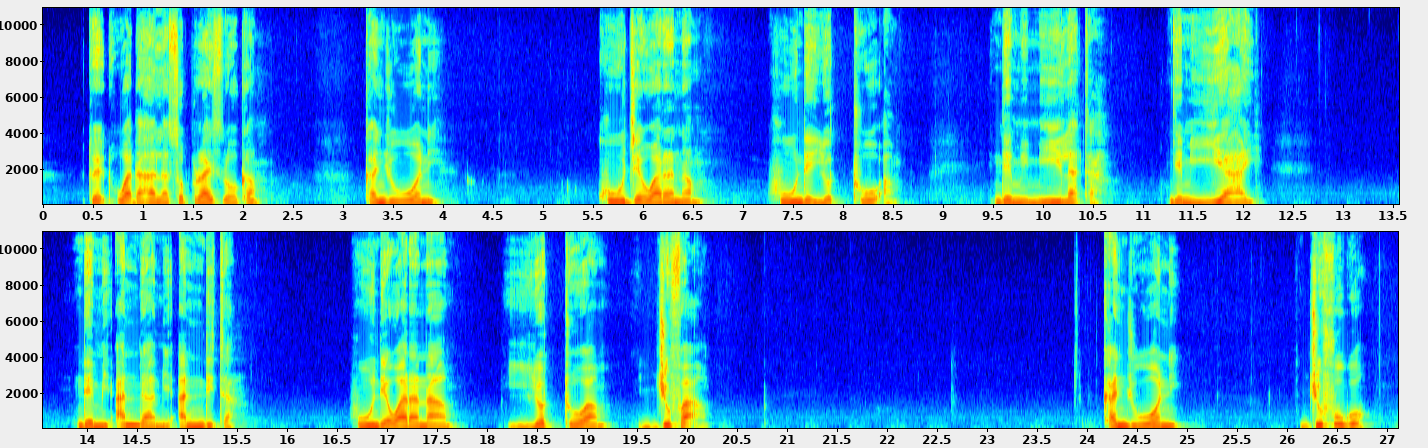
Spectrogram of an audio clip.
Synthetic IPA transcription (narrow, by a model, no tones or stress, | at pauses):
tɔɛɗuwaɗahalasɔpɾajsɗɔkam | kaɲd͡ʒuwoni | kʰuːd͡ʒɛwaɾanam | huːndɛjɔtʰːɔʔam | ndɛmimilatʰa | ndɛmijaji | ndɛmiʔanːdamiʔanːdita | huːndɛwaɾanam | jotːɔam | d͡ʒufa̰ʔa̰m | kaɲd͡ʒuwoni | d͡ʒufuɡɔ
